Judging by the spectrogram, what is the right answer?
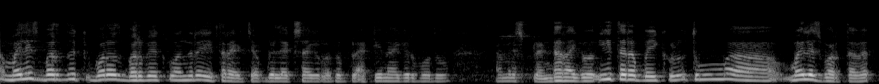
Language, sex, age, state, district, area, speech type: Kannada, male, 18-30, Karnataka, Bellary, rural, spontaneous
